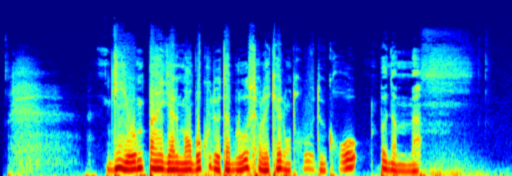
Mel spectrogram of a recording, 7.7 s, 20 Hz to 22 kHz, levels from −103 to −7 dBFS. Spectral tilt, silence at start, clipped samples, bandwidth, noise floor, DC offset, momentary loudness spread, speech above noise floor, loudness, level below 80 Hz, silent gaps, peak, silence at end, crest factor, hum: -8.5 dB/octave; 0.1 s; under 0.1%; 8.4 kHz; -55 dBFS; under 0.1%; 13 LU; 38 dB; -18 LUFS; -34 dBFS; none; -6 dBFS; 0.85 s; 14 dB; none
